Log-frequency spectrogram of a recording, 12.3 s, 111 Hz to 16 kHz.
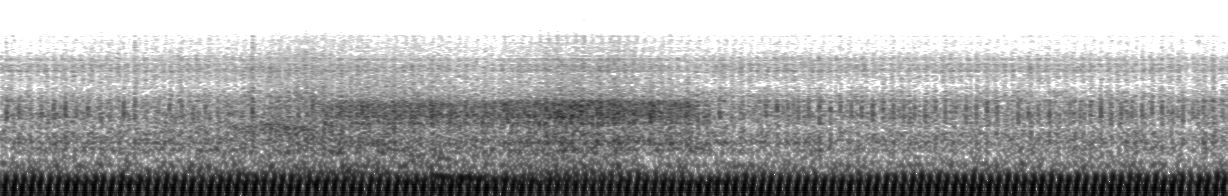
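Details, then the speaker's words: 2020 Honda Vario 150, CVT, engine running with rear wheel held still: deep, steady rumble under an even low beat, gone when the wheel spins; worn secondary pulley bearings. "yang bunyi suara gemuruh ya gemuruh saat roda diam mesin menyala otomatis sekunder ini berputar berarti bearing pressan dan bearing bambu ini sedang berfungsi"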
